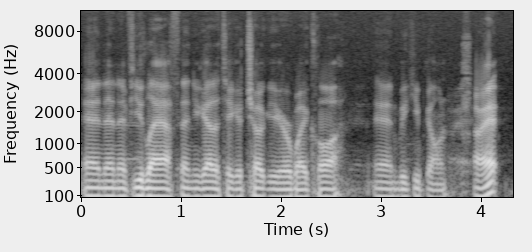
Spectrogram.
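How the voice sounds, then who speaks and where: Chill young guy hosting a podcast, low mellow voice, says dude a lot. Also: monotone, brisk, clear, resonant tone. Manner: laid-back, lots of "like" and "dude". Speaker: podcast co-host. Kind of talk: casual chat.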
